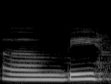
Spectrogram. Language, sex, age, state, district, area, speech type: Kashmiri, female, 18-30, Jammu and Kashmir, Kupwara, rural, spontaneous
